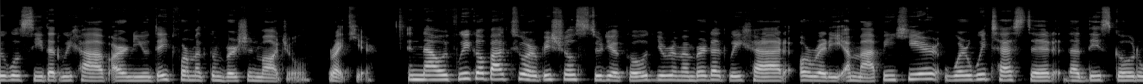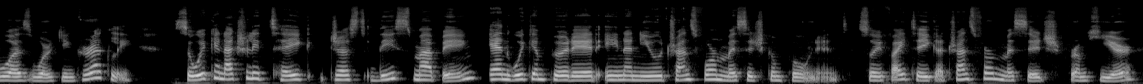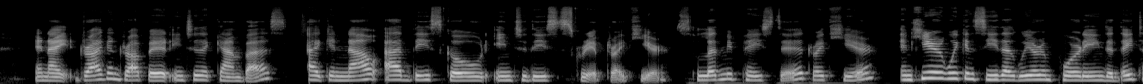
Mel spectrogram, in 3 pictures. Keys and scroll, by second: 13.3 super+a, 13.9 super+c, 29.8 super+a, 30.6 super+v.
